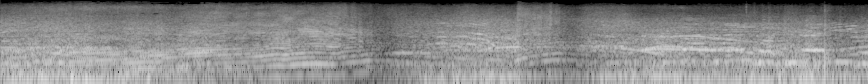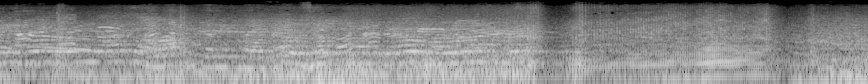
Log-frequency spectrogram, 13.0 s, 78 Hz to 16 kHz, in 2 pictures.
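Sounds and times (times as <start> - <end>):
motocross bike engine revving: 0.0 - 5.0, 10.1 - 13.0.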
